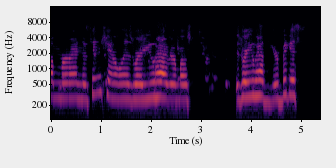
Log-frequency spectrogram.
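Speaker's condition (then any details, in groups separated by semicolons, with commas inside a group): Cerebral palsy, spastic; from birth, muscle spasms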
